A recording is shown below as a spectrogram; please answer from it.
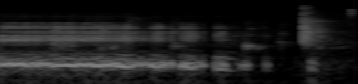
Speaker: the hallmark of COPD exacerbation is wheezing and you'll know it when when you hear people who have this when they exhale it sounds like we do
